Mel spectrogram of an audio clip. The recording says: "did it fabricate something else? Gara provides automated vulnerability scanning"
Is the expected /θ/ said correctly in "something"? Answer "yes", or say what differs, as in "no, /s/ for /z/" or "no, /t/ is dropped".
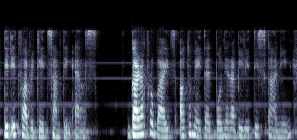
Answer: no, /t/ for /θ/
